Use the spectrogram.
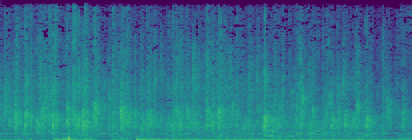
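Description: Crowd applause for two people on the Blogsofa of the Stadtbücherei Düsseldorf, a steady wash of many hands clapping at moderate loudness, holding evenly for several seconds over a low background hum.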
